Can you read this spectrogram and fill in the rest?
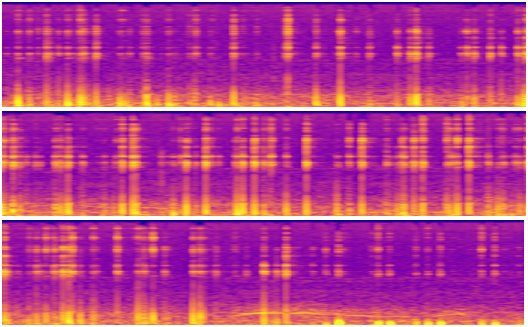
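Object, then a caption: Textured glass jar. A textured glass jar is tapped, scraped and rattled in fast, continuous bursts of short, dry clicks and bright glassy clinks over a low, rumbling rattle. Near the end, a brief squeaky scrape glides up and down.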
